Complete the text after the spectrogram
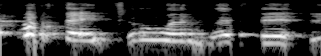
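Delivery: slow, laughing through the words; amused laughing tease. Real, not acted. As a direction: giggle through it. Laughs mid-sentence.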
